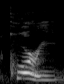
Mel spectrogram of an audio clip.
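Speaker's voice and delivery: Corey punched out loud; stress on Corey. Real, not acted. Teller stressing the boyfriend's fake name Corey. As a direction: hit the name Corey hard.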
